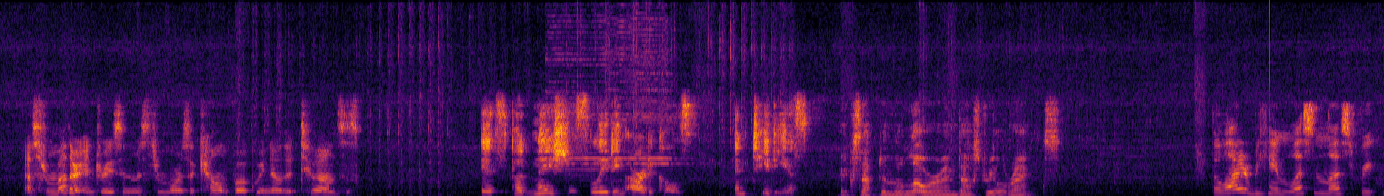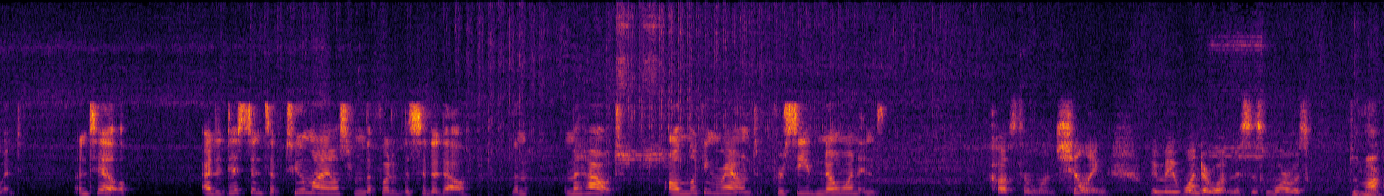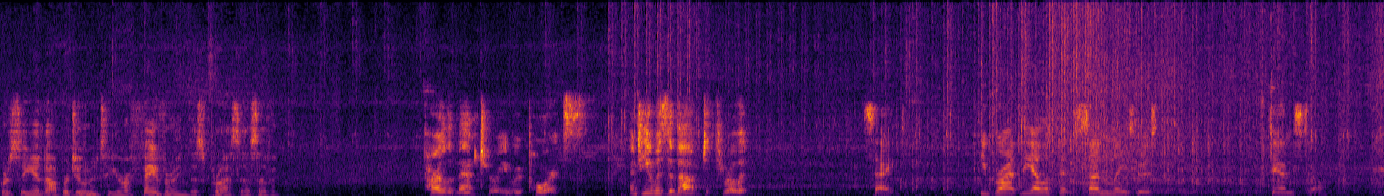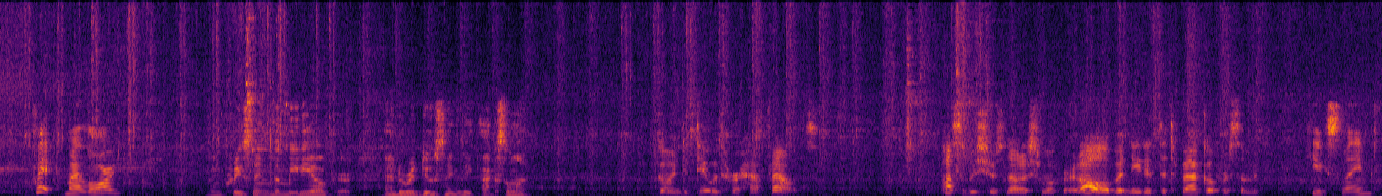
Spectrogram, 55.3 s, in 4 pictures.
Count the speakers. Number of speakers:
4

